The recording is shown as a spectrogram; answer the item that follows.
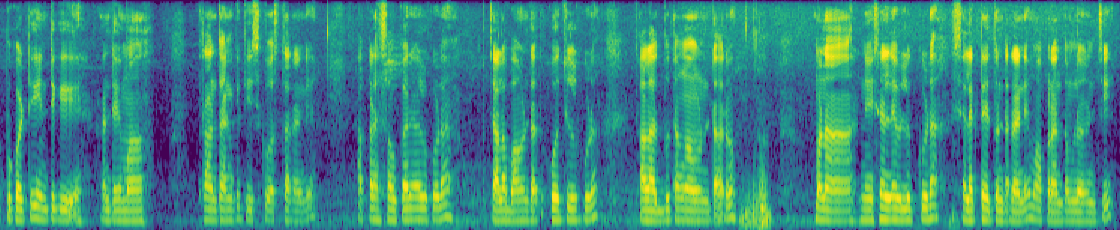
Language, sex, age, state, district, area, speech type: Telugu, male, 18-30, Andhra Pradesh, Sri Satya Sai, urban, spontaneous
